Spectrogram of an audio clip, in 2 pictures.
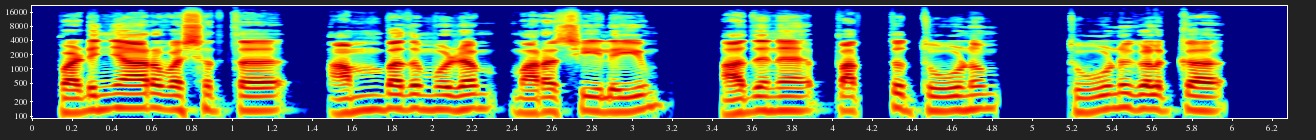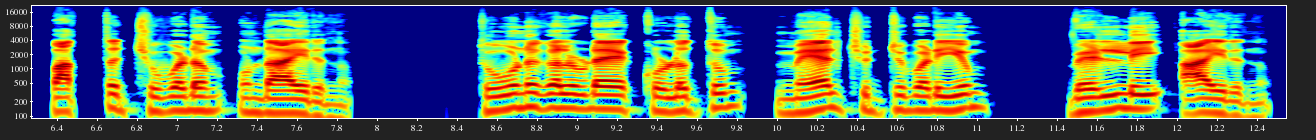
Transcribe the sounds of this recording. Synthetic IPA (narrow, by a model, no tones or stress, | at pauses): pɐɽiɲːaːrɨʋɐɕɐt̪ːɨɐmbɐðɨmuɻɐmːɐrɐɕijlejum | ɐðinɨpɐt̪ːɨt̪uːɳum | t̪uːɳuɣɐɭkɨ | pɐt̪ːɨt͡ɕuʋɐɽumuɳɖaːjiɾunːu | t̪uːɳuɣɐɭuɽe̞koɭut̪ːumːe̞ːlt͡ɕutːubɐɽijum | ʋe̞ɭːiaːjiɾunːu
